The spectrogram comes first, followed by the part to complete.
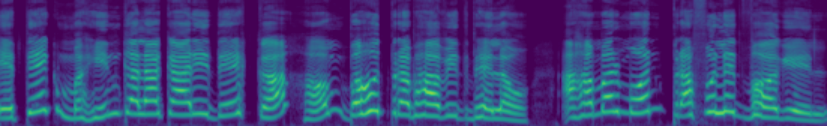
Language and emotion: Maithili, happy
